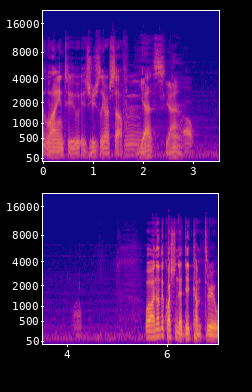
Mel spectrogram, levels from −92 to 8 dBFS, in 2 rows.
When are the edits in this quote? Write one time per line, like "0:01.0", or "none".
none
